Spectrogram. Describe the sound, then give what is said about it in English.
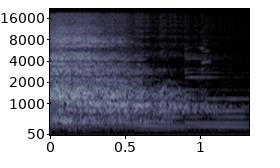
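A slow, soft exhale during guided meditation breathing, airy and gradually fading over about a second above faint sustained background tones. “Fill your lungs and let it go into your heart, and let your heart transport that light throughout your body more and more. And breathe out”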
